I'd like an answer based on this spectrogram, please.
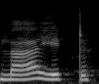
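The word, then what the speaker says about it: light: पढ़ेंगे एल आई जी एसटी को पढ़ेंगे हम लाइट बहुत ही इजी रूल है इसका आइट है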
